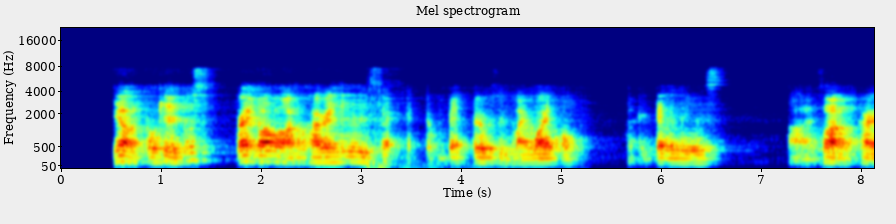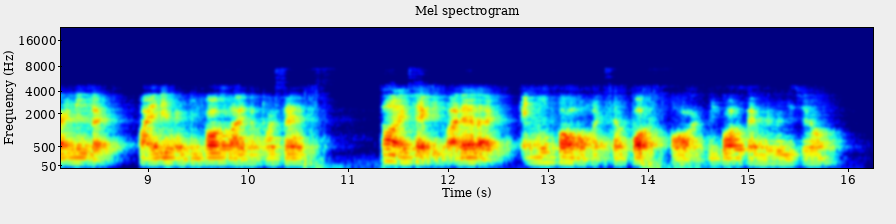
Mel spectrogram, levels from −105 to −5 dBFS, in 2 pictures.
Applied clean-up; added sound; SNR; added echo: neural mask model DeepFilterNet 3.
